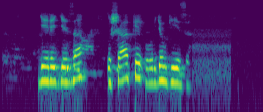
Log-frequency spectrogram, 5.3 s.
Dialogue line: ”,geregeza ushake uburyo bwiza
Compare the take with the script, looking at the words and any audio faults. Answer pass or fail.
pass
